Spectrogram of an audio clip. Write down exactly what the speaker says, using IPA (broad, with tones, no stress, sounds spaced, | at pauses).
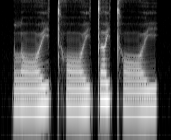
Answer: l ɔː˨˥ j t̪ʰ ɔː˨˧ j t̪ ɐ˥ j t̪ʰ ɔː˨˧ j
